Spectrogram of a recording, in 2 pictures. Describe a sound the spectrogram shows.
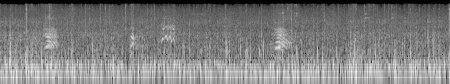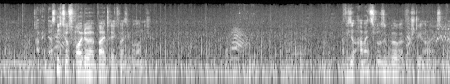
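Chariots race past with hooves drumming on dirt.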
